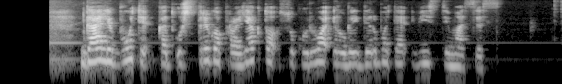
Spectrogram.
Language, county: Lithuanian, Klaipėda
